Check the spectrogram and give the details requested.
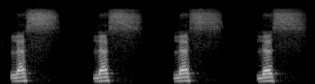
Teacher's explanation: Sin pangkal lidah tidak naik. · Kemudian zai ditambah dengan getaran. Jadi sin dia tipis dan juga ee ngalir biasa. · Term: saofir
